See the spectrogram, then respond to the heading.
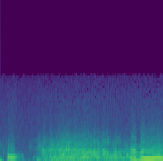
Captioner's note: laughter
